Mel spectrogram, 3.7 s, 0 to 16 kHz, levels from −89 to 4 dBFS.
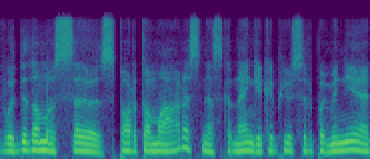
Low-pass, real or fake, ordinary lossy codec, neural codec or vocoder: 10.8 kHz; fake; Opus, 64 kbps; codec, 16 kHz in and 24 kHz out, 0.6 kbps, FocalCodec, streaming, 4096 codes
